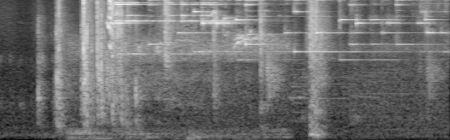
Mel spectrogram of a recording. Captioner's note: wind chimes tinkling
